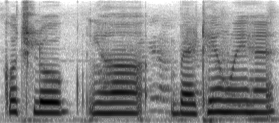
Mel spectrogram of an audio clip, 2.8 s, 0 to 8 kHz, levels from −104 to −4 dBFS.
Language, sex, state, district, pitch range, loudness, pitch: Hindi, female, Delhi, New Delhi, 250-280 Hz, -14 LUFS, 270 Hz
